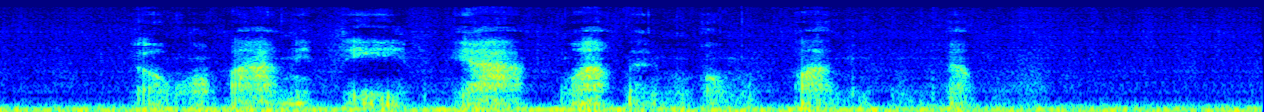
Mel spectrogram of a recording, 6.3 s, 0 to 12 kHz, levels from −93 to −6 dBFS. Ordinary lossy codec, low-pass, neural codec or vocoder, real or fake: AAC, 32 kbps; 9.9 kHz; autoencoder, 22.05 kHz, a latent of 192 numbers a frame, VITS, trained on many speakers; fake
